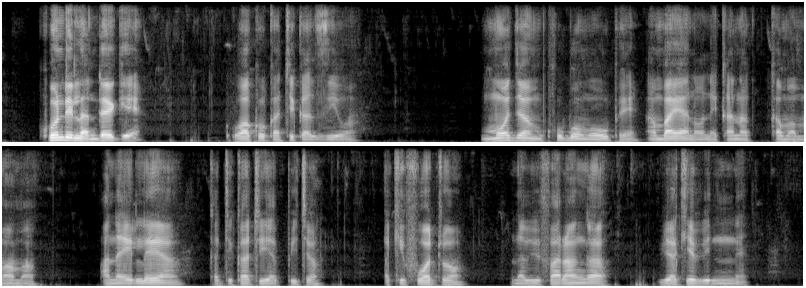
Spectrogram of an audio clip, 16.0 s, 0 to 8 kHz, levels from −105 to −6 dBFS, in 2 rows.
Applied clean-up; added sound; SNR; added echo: neural mask model RNNoise.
